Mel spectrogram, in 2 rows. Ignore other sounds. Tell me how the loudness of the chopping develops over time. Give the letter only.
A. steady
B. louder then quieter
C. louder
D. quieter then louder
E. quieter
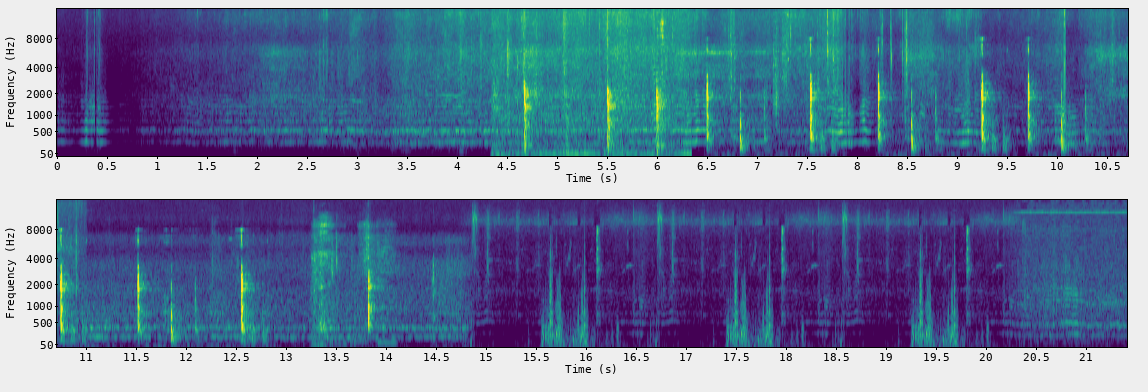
A.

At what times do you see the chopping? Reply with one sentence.
You can hear the chopping from 4.3 to 14.1 s.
